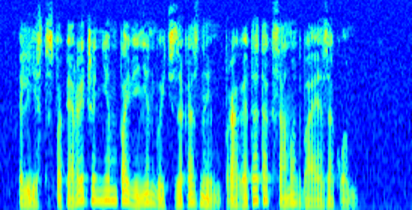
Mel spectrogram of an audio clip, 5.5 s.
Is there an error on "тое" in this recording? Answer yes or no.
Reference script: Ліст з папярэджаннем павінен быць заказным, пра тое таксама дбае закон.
yes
